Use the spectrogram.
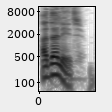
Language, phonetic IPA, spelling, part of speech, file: Russian, [ɐdɐˈlʲetʲ], одолеть, verb, Ru-одолеть.ogg
- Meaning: 1. to overcome, to overpower, to conquer 2. to seize, to overcome 3. to cope, to manage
